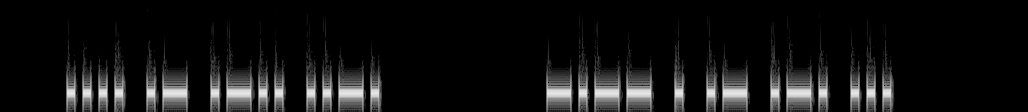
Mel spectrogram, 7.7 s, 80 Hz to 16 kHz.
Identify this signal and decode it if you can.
Morse code, heard as a keyed tone, about 21 wpm, 700 Hz. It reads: HALF YEARS
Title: 3x Word-Spacing - Sets of 5 Words - 20wpm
